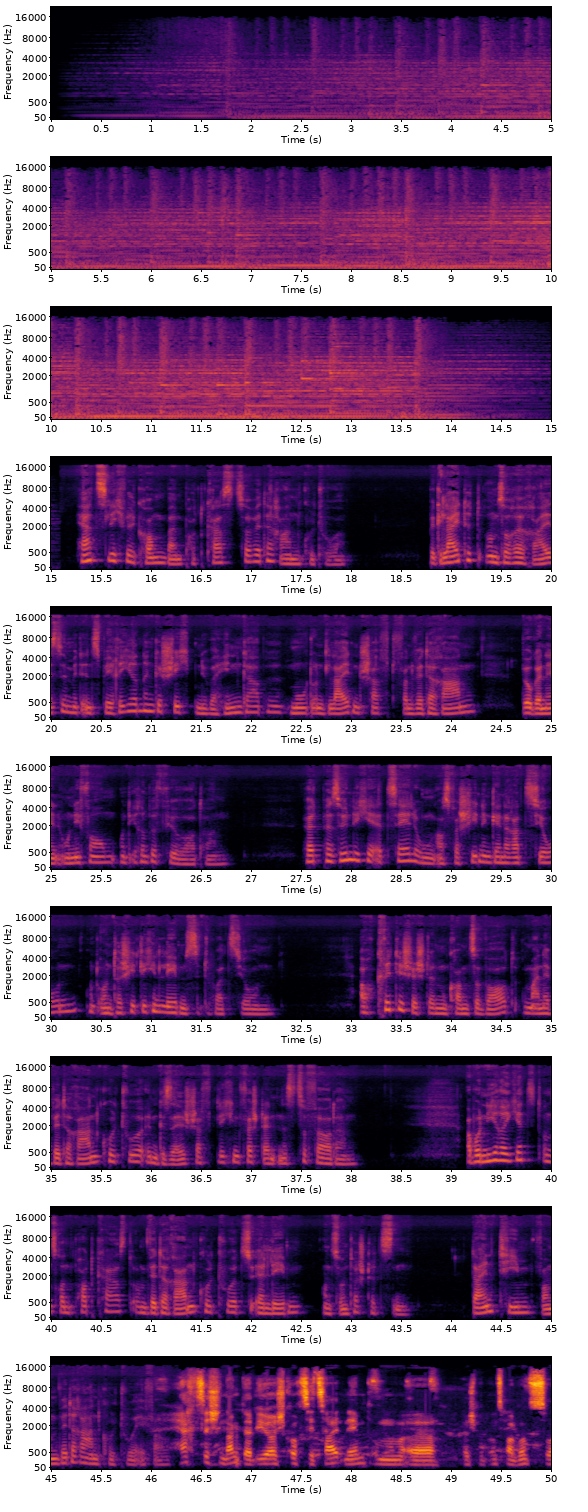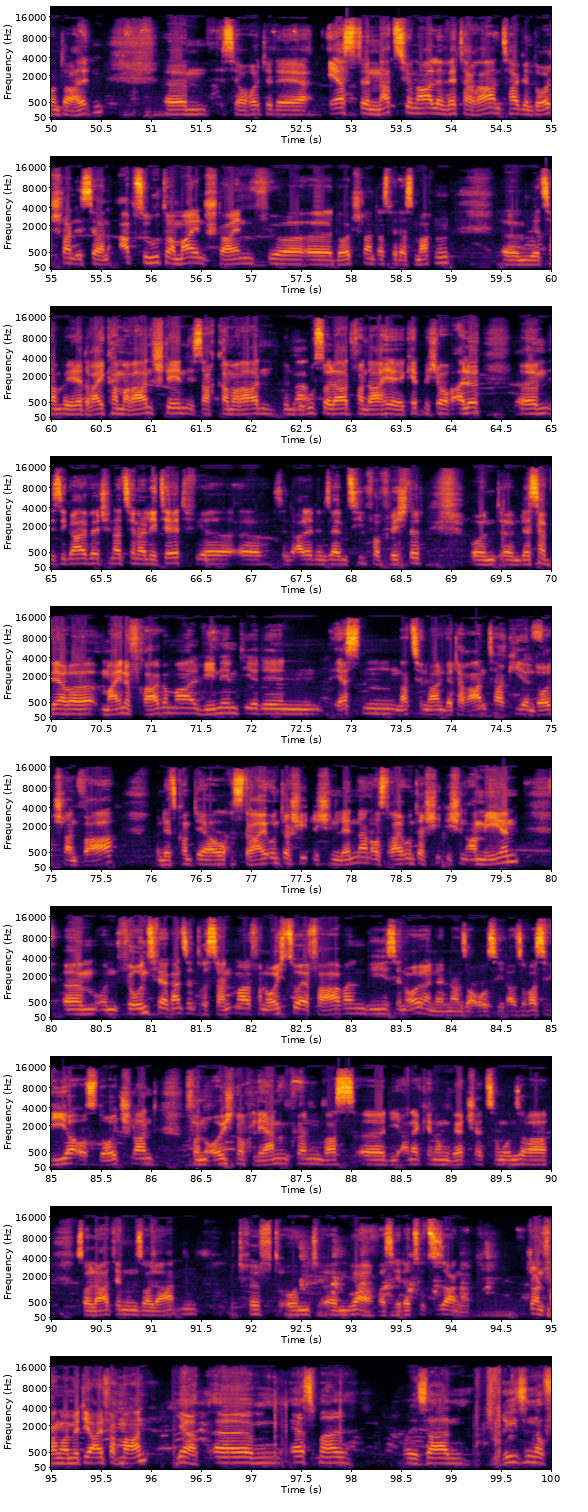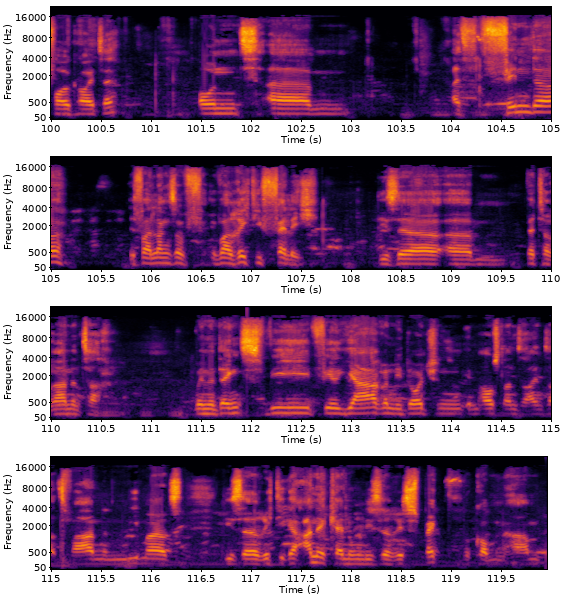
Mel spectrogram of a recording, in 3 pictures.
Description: Interview in Duisburg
